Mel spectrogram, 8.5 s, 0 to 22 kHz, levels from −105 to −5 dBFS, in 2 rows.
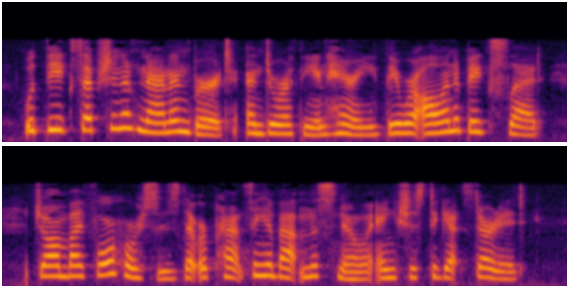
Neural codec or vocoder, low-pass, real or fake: none; 7.2 kHz; real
